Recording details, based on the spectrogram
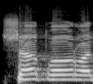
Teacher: اس طا کے اندر بھی قلقلہ کریں گے، آواز کو ہلکا سا ڈبل کر کے پڑھیں گے، اس لیے کہ طا بھی حروف قلقلہ میں سے ہے۔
